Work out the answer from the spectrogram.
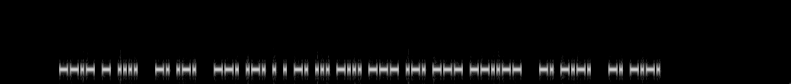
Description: Morse code, heard as a keyed tone, about 46 wpm, 700 Hz. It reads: QTH NR GREENSBORO, NC NC
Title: Practice QSO - Exchange 1 - Beginning - 45wpm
